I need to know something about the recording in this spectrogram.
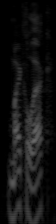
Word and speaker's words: Michalek: It's Michalek. Did I say that right? You said it right.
